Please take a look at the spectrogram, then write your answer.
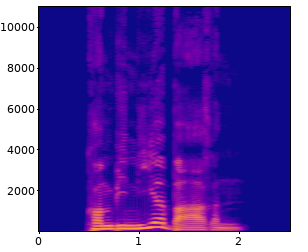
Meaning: inflection of kombinierbar: 1. strong genitive masculine/neuter singular 2. weak/mixed genitive/dative all-gender singular 3. strong/weak/mixed accusative masculine singular 4. strong dative plural
- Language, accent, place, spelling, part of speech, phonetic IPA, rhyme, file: German, Germany, Berlin, kombinierbaren, adjective, [kɔmbiˈniːɐ̯baːʁən], -iːɐ̯baːʁən, De-kombinierbaren.ogg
